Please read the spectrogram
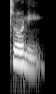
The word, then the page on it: tawny: Indian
